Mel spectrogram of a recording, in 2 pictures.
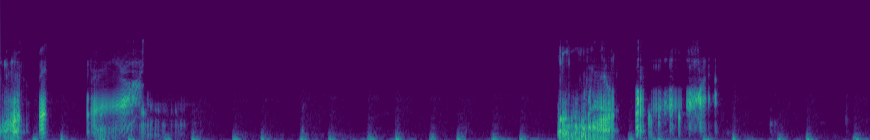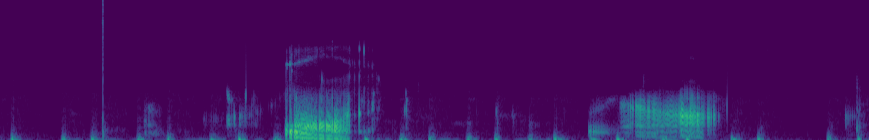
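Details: Own recording of heartbeat and digestion from stomach to intestines: steady soft heartbeat thumps with intermittent gurgles and squelching layered over them; normal bowel sounds.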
